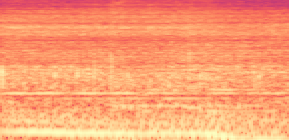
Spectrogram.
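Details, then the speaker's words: Mansory Bugatti bought as broken, heard in older footage; deep steady engine note with even low rumble, no tapping or knocking; normal running. "Listen to that. It's not knocking."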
